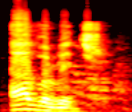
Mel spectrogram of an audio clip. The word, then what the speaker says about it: average: let's go number one average aage average l'accent est mis où sur le a average on dir on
